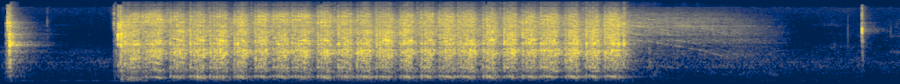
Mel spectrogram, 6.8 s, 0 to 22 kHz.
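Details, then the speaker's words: 1993 Toyota pickup 22RE, starter jumped: about four seconds of quick, even cranking that never fires; ignition timing off, distributor first turned 180 degrees then still a tooth off; cranks but won't start. "I'm gonna go ahead, I'm gonna pull the distributor out, spin it 180 degrees, and try and get this thing to fire up."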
